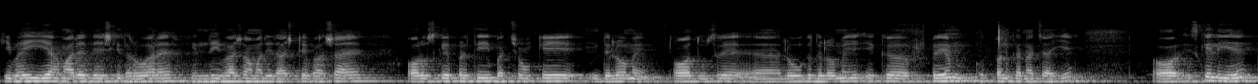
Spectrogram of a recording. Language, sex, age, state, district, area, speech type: Hindi, male, 45-60, Madhya Pradesh, Gwalior, rural, spontaneous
